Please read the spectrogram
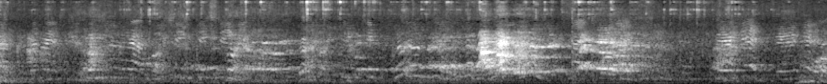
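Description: A small dog making repeated short calls while tugging on a rope toy, with people's voices in the background. The loudest stretch comes about six seconds in.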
